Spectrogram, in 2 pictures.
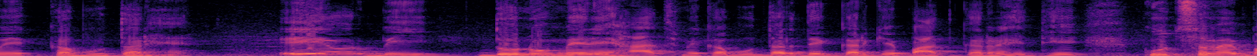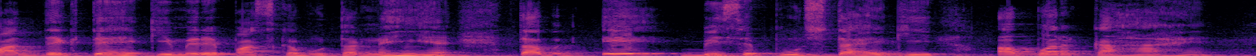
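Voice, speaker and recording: A man with a somewhat high voice gives a patient grammar lesson. He explains each term step by step, repeats key words, and asks rhetorical questions before answering them himself. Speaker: Hindi grammar teacher.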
